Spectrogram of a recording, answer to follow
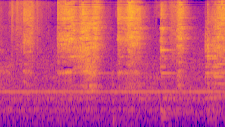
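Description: Trimmed steak fat sizzling in a hot cast iron skillet while a fork scrapes and rubs the pieces across the iron in uneven strokes. A faint steady tone from the induction burner runs underneath.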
